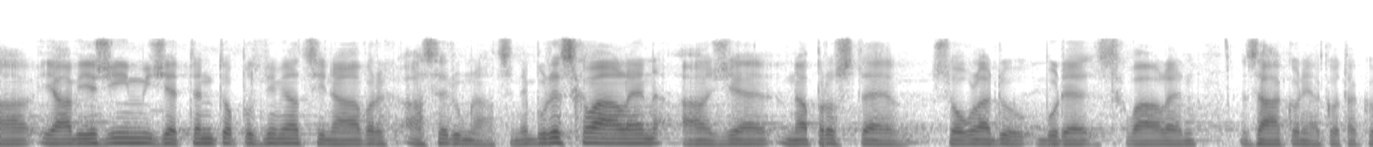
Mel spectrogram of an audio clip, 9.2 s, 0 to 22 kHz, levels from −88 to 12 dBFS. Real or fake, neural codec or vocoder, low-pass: real; none; 7.2 kHz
